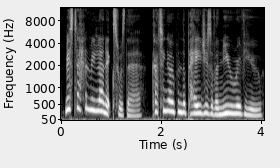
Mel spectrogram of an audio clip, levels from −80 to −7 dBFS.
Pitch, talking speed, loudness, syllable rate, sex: 240 Hz, 190 wpm, -14 LUFS, 5.4 syllables/s, female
